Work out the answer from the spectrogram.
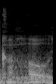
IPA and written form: kəˈhoʊz (Cohoes)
